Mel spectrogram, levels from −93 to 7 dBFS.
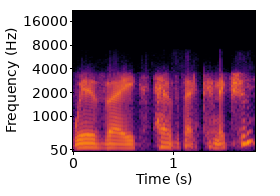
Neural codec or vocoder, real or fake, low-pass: none; real; 7.2 kHz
